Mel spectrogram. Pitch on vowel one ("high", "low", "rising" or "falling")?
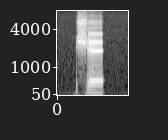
low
